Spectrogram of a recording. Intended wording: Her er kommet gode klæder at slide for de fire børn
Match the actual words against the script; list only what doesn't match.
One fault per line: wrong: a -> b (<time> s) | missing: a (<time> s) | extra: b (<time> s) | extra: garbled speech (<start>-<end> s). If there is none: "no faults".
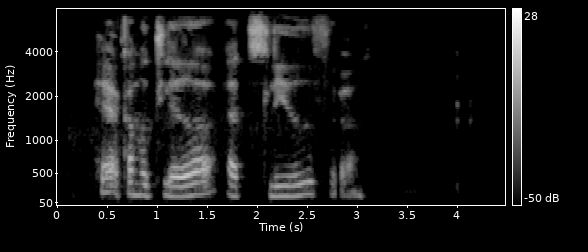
missing: gode (1.0 s)
missing: de fire (2.8 s)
